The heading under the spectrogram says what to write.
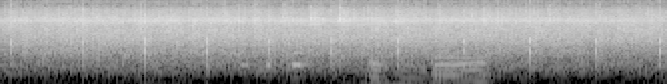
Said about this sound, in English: Let's give it up to the Lord. Hallelujah. You want to give the Lord a clap offering.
